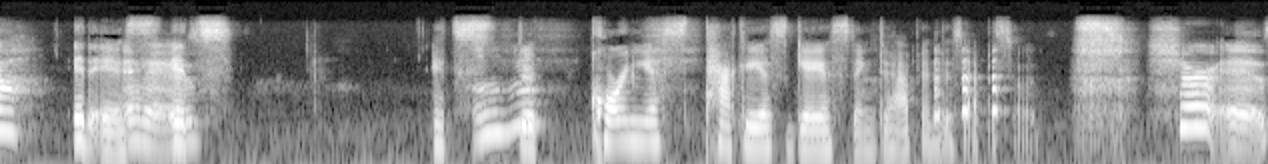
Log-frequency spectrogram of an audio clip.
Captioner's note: laughs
